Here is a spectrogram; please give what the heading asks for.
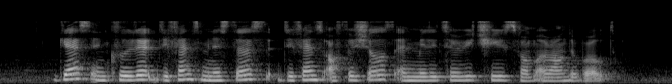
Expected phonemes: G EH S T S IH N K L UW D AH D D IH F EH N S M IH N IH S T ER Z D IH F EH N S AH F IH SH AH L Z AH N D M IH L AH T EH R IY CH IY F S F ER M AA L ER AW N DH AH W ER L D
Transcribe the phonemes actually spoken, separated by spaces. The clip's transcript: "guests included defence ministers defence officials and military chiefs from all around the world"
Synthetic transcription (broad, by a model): G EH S S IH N K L UW D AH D D IH F EH N S M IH N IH S T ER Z D IH F EH N S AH F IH SH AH L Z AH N M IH L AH T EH R IY CH IY F S F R AA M ER AW N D AH W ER L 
